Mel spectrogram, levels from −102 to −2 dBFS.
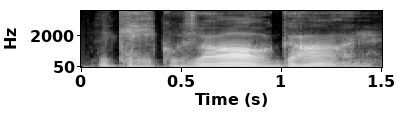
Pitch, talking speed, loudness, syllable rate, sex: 85 Hz, 200 wpm, -16 LUFS, 3.8 syllables/s, male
